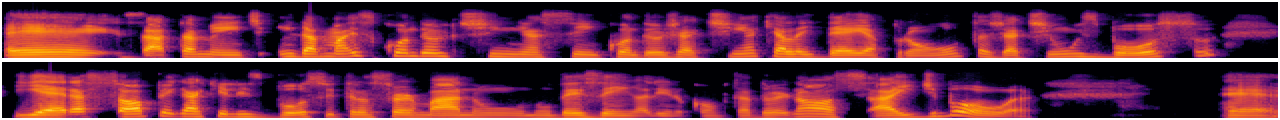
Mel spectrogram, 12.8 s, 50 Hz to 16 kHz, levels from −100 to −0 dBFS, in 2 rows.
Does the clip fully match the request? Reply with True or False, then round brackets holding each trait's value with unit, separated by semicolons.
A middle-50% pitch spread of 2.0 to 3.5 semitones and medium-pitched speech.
False (4.0 semitones; 145 Hz)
